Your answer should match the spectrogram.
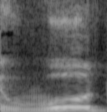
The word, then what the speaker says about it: would: I'd like c'est I would like. Et le l dans would ne se prononce pas would.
